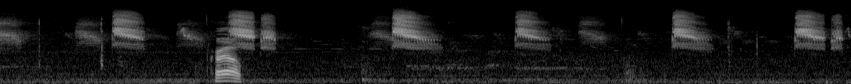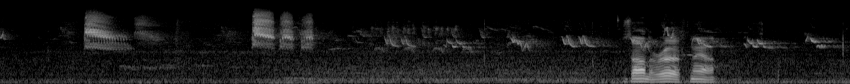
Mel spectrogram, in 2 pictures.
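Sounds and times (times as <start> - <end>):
fledgling bird raspy calls: 0.0 - 1.6, 2.3 - 2.9, 3.8 - 6.1, 6.7 - 7.2, 7.9 - 8.6, 9.3 - 10.2, 11.0 - 14.5.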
